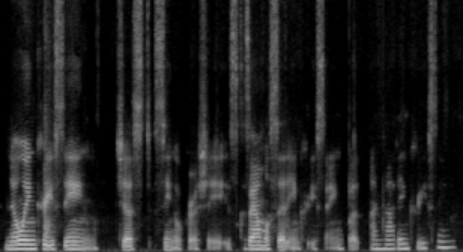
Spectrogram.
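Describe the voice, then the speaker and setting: A woman's voice: fairly low pitch, a little slow, gravelly. A woman hosting a casual crochet livestream, chatty and giggly as she talks to her viewers. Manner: chatty, giggly, talks to chat while working. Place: indoors at home table.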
